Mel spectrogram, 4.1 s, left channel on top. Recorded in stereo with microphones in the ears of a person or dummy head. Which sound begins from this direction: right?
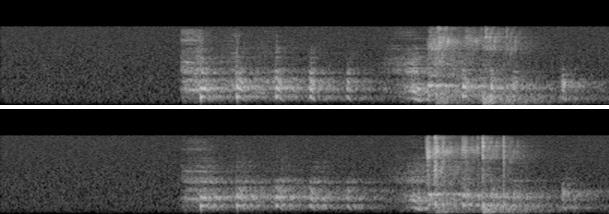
A crack, at 2.8 s.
